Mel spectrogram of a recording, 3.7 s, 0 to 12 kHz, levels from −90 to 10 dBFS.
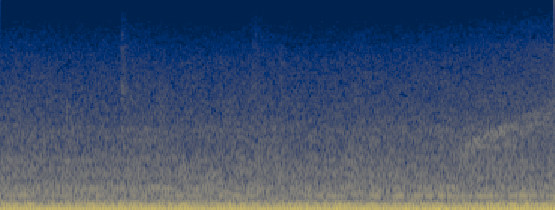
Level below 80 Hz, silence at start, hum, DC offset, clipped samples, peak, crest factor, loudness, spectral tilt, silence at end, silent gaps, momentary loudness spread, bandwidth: -18 dBFS; 0 s; none; under 0.1%; under 0.1%; -8 dBFS; 10 dB; -24 LUFS; -10 dB/octave; 0 s; none; 2 LU; 2.8 kHz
